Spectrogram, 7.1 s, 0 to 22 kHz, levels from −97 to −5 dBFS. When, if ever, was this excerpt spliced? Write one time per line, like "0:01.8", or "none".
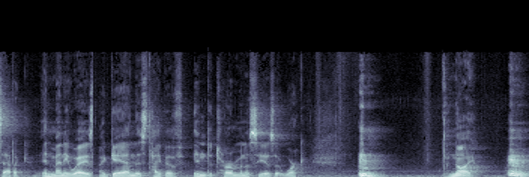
0:01.2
